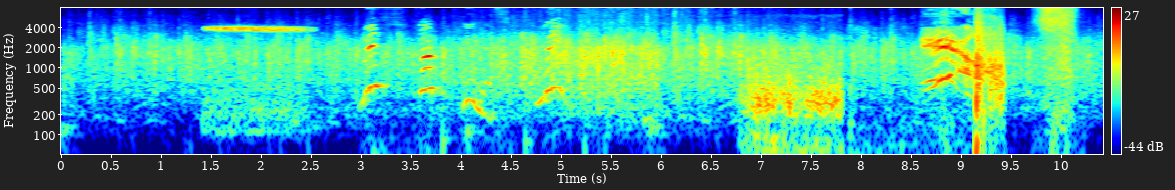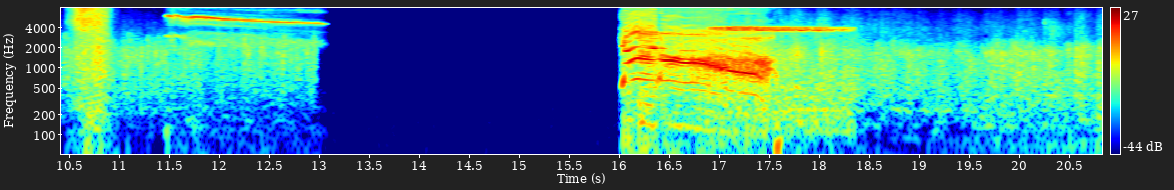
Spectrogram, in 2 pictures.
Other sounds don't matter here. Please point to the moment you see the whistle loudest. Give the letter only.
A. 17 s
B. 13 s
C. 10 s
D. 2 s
A.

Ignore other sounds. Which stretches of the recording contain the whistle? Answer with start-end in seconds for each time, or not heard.
1.4-2.5, 16.9-18.4.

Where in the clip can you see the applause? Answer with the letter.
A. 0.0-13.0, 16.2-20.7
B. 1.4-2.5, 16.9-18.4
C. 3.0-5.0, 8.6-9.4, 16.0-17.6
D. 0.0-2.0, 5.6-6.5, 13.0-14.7
A.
